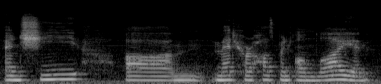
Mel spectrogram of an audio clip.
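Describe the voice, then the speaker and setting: A young woman from Ukraine speaks English with a clear Ukrainian accent. She pauses often and searches for words as she talks casually with interview hosts, and faint noise sits behind her. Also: mid-range voice, little pitch movement. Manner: halting non-native English, searching for words. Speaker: guest.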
